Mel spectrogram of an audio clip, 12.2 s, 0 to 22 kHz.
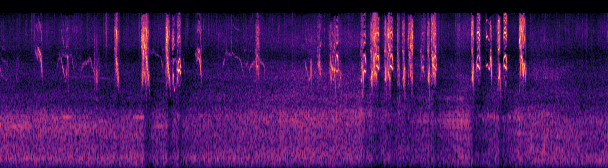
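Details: Sparrows gathering to be fed at a Tenmangu shrine, afternoon, 18 March 2021; quick high chirps come in scattered clusters, with several birds calling and background traffic hum throughout.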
